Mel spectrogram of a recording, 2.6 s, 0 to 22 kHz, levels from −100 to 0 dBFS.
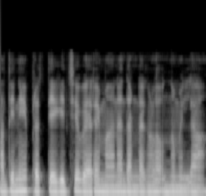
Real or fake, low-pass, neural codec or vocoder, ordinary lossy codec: real; 7.2 kHz; none; none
